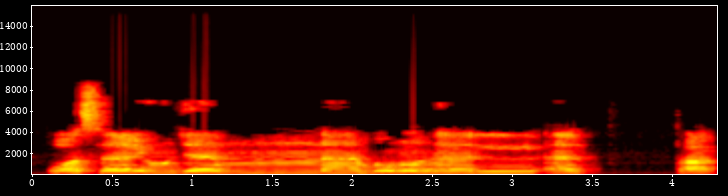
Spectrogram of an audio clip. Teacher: نون مشدد ہے غنہ کریں گے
